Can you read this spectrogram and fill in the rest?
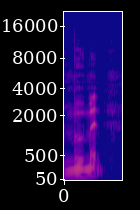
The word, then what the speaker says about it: MVMT: Movement Watches, this is spelled MVMT, but pronounced Movement, was founded on the belief that style shouldn't break the bank.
